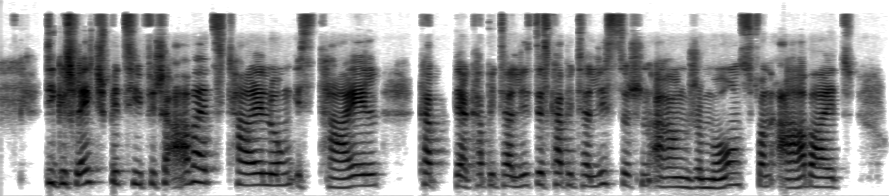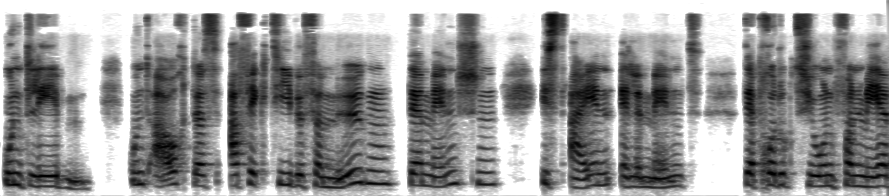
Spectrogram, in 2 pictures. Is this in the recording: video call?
yes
